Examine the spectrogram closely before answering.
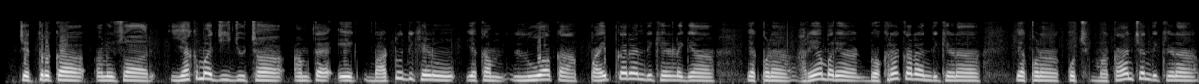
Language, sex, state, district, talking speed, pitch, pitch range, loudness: Hindi, male, Uttarakhand, Uttarkashi, 165 wpm, 190 Hz, 180-205 Hz, -14 LUFS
